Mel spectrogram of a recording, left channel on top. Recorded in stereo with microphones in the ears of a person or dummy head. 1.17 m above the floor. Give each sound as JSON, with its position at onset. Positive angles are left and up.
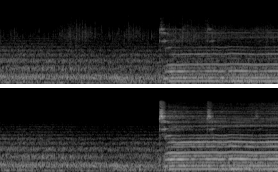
{"t": 0.0, "sound": "an aircraft", "side_deg": -5}
{"t": 1.6, "sound": "singing", "side_deg": -45}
